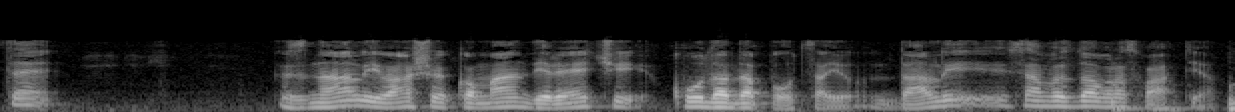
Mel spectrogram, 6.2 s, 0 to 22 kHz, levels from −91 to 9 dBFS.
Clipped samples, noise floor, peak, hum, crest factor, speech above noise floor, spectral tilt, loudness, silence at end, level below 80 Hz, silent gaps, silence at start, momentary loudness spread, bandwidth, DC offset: under 0.1%; -62 dBFS; -6 dBFS; none; 20 dB; 37 dB; -8 dB/octave; -26 LUFS; 0 s; -54 dBFS; none; 0.05 s; 12 LU; 6 kHz; under 0.1%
